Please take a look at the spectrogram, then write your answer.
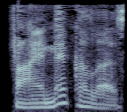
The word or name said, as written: fimicolous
